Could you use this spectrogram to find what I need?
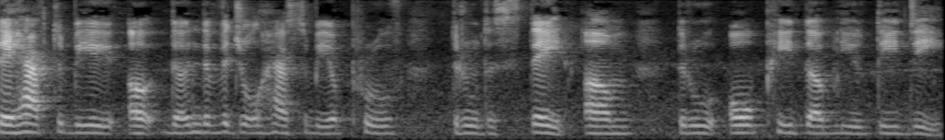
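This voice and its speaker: In a very deep, low voice, a woman speaks at a fairly slow pace, somewhat breathy, with monotone, flat intonation. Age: 60s. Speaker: caregiver. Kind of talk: personal vlog monologue. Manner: halting, stuttering.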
